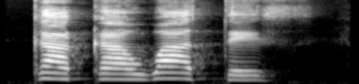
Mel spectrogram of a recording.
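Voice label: "cacahuates", Spanish, female; AppLenguaje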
